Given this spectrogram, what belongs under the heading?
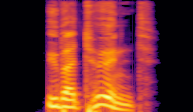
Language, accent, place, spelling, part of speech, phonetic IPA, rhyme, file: German, Germany, Berlin, übertönt, verb, [ˌyːbɐˈtøːnt], -øːnt, De-übertönt.ogg
- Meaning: 1. past participle of übertönen 2. inflection of übertönen: second-person plural present 3. inflection of übertönen: third-person singular present 4. inflection of übertönen: plural imperative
